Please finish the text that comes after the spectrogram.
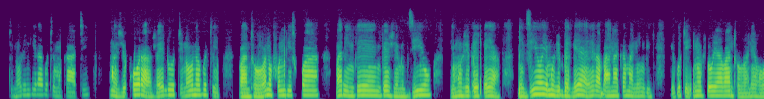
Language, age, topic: Ndau, 50+, health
